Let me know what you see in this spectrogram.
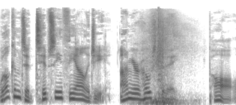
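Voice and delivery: swooping put-on radio host announcer voice. The host welcomes listeners to the show in his best radio voice. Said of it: "That's the best radio voice I have".

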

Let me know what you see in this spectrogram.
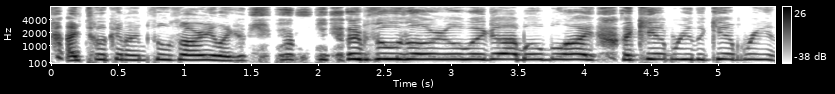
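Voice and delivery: high, panicky, put-on sobbing like a crying child. Retelling a woman talking to a cop, the speaker imitates her panicky crying. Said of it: "making the sound of crying like when kids do".

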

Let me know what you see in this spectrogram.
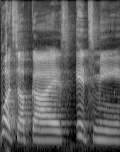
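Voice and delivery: very slow, mocking vlogger voice. Mocking how amateur YouTubers greet viewers: mocking YouTuber intro voice. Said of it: "They're like".

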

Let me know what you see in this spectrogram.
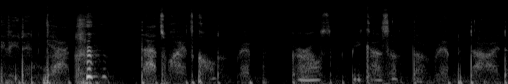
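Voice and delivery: hushed whisper under the breath, very quiet. Recapping a movie's plot to the others, whispering. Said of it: "Why are you whispering that?".

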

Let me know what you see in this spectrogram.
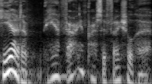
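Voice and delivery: soft, breathless whisper under the breath. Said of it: "I don't know why I'm lowering my voice for that".

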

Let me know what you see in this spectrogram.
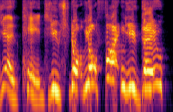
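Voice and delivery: put-on British soldier voice. Describing security guards breaking up a children's fight, doing a british soldier impression. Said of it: "that's my impression of every single British soldier".

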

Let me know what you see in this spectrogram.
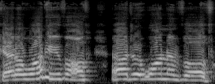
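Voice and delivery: very high, whiny creature character voice.

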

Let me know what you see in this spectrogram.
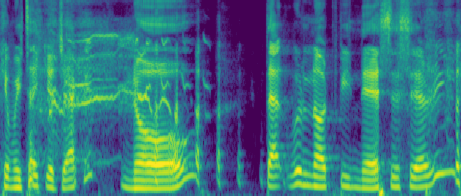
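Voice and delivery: slow, put-on Spanish accent. Retelling a man's reply in a story: put-on Spanish accent. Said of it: "In his best Spanish accent".

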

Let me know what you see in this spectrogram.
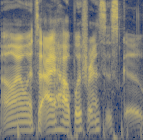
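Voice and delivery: very low, deep, dropped-down voice. Retelling how Alec walked in and answered, imitating Alec. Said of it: "He doesn't even sound like that".

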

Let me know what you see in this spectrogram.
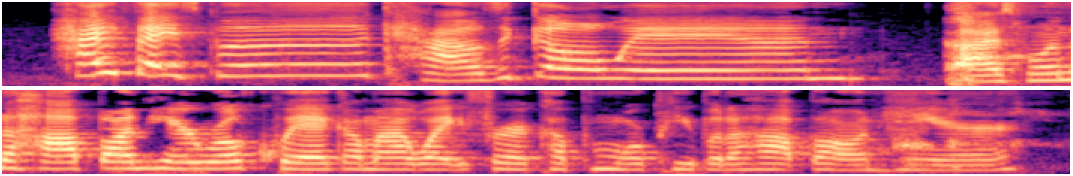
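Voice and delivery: very loud and dramatic, with "going" stretched out. Asked to open the podcast, the speaker does a Facebook Live mom impression. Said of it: "[name]'s Facebook Live impression".

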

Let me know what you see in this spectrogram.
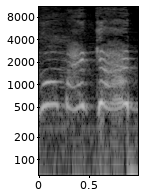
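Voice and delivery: very high, crying wail.

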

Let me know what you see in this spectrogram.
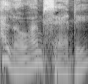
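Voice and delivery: sexy announcer voice. Imitating a former radio coworker's on-air voice: imitating Sandy's sexy radio voice. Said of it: "she had this great, sexy voice".

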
